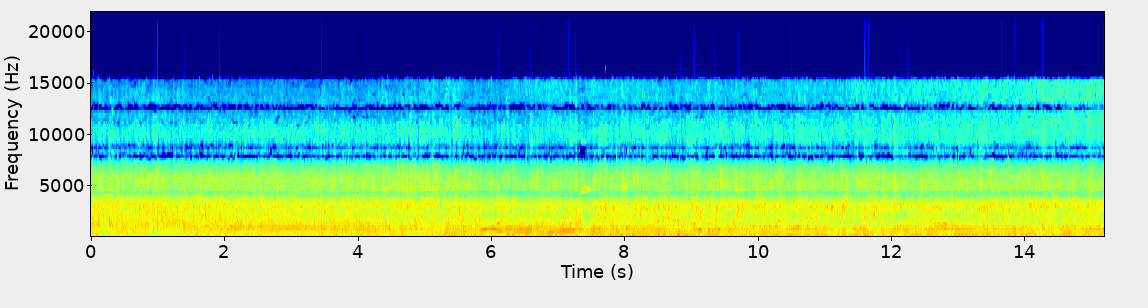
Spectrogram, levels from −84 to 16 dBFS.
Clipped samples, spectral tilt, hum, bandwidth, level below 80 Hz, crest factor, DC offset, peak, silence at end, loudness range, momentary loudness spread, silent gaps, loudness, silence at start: under 0.1%; -2.5 dB/octave; none; 16 kHz; -20 dBFS; 12 dB; under 0.1%; 0 dBFS; 0 s; 1 LU; 1 LU; none; -11 LUFS; 0 s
